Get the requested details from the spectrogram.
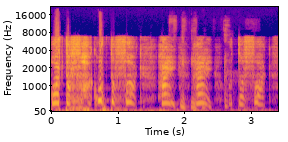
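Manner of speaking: very high, shrill, panicked, terrified screaming. Voicing a masked figure with cut hands, yelling in terror: terrified yell. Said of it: "he yells out".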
